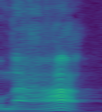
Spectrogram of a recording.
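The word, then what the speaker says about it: נָהָה: En el hebreo se pronuncia o se escribe como Nahah, N-A-H-A-H.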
